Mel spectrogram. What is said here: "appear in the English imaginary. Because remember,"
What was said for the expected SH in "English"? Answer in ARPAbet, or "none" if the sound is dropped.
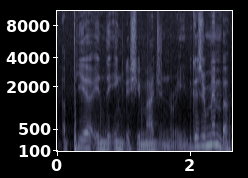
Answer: SH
